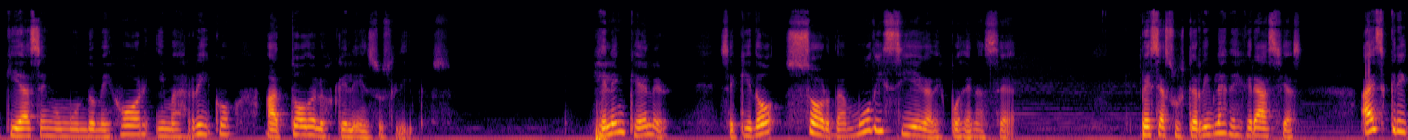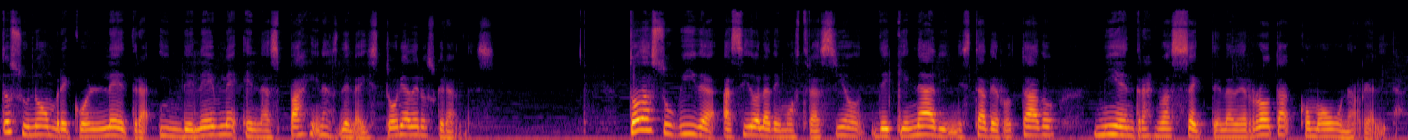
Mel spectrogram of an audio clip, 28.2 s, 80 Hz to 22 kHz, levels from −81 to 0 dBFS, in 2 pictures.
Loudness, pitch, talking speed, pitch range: -24 LUFS, 165 Hz, 145 wpm, 125-195 Hz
